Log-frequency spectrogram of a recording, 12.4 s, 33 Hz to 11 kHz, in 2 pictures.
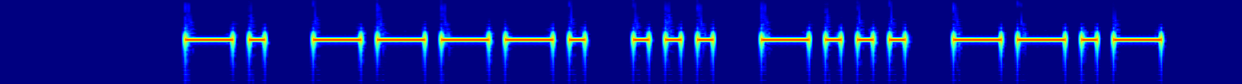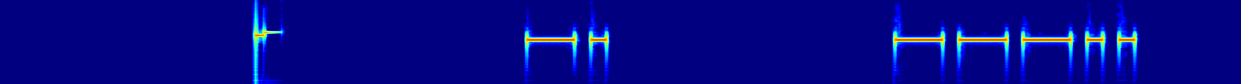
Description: Morse code, heard as a keyed tone, about 15 wpm, spaced as for 11 wpm, 700 Hz. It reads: N9SBQ N8
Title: USA Call Signs - 5 Characters - 6x Character Spacing - 15wpm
